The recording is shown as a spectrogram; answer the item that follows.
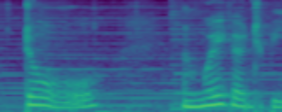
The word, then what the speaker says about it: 動: It's pronounced door and we're going to be using it in the word meaning automobile.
